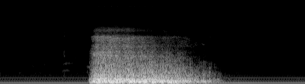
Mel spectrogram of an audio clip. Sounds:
Sigh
